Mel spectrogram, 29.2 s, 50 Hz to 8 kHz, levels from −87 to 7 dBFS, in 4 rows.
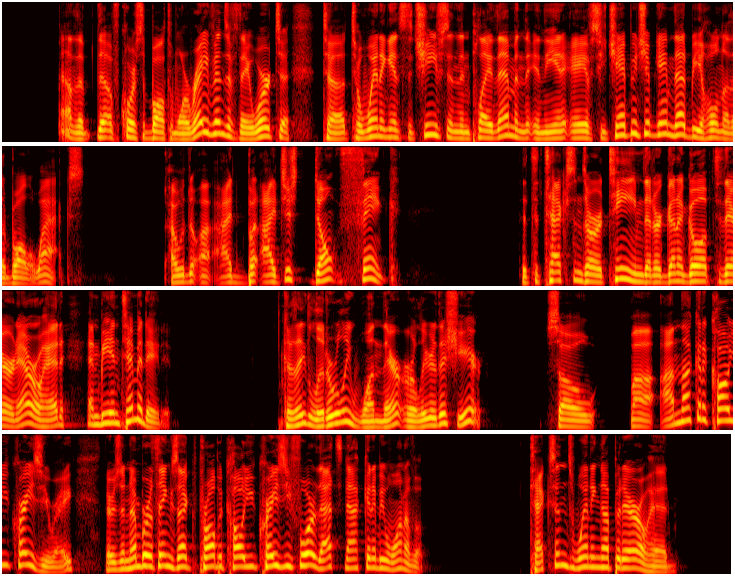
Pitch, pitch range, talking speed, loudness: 160 Hz, 140-205 Hz, 220 wpm, -26 LUFS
